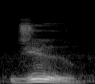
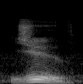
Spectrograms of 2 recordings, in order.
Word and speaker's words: 銃: okay and it's pronounced Jew so I put a little Dash on top of the U to let you know that you have to carry this sound just a bit so it's not Jew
